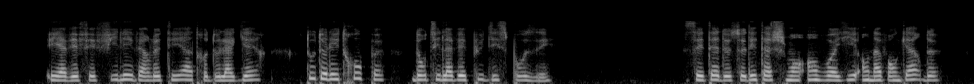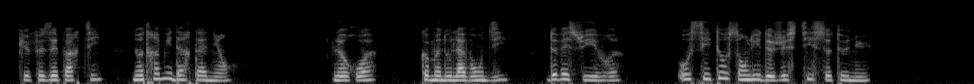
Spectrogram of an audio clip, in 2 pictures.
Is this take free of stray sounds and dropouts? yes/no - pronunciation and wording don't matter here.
yes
